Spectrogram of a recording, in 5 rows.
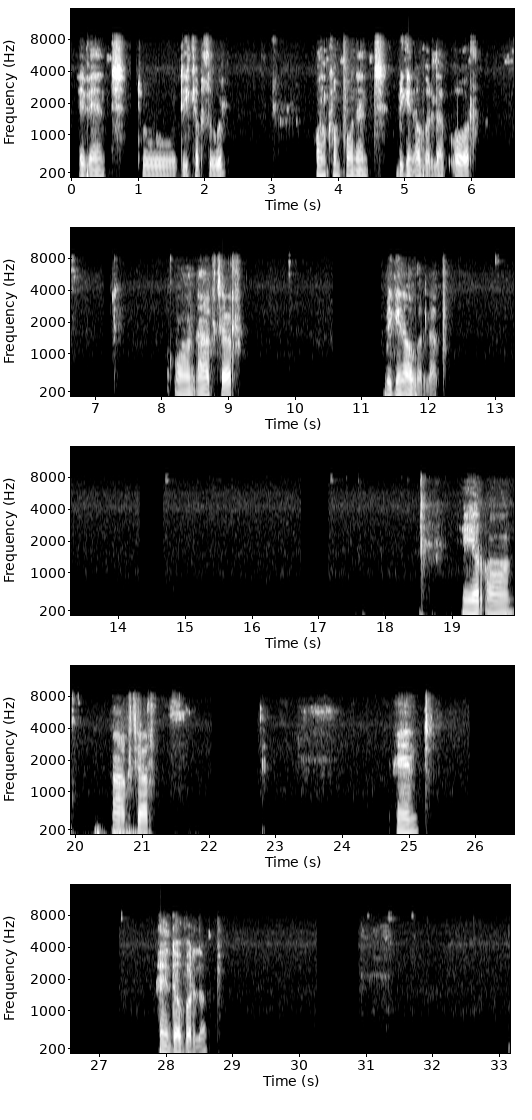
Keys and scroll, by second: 7.4-10.9 typing, 19.0-20.6 typing, 21.8-25.3 typing.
